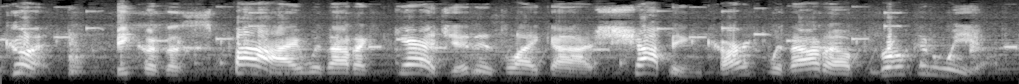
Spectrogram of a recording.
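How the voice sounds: A man's cartoonish character voice, high-pitched and bright and sharp in tone, with big pitch swings at a fairly quick pace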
